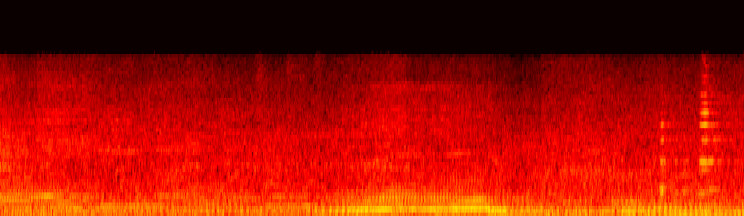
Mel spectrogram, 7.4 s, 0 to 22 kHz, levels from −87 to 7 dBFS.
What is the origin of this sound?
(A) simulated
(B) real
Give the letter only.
B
